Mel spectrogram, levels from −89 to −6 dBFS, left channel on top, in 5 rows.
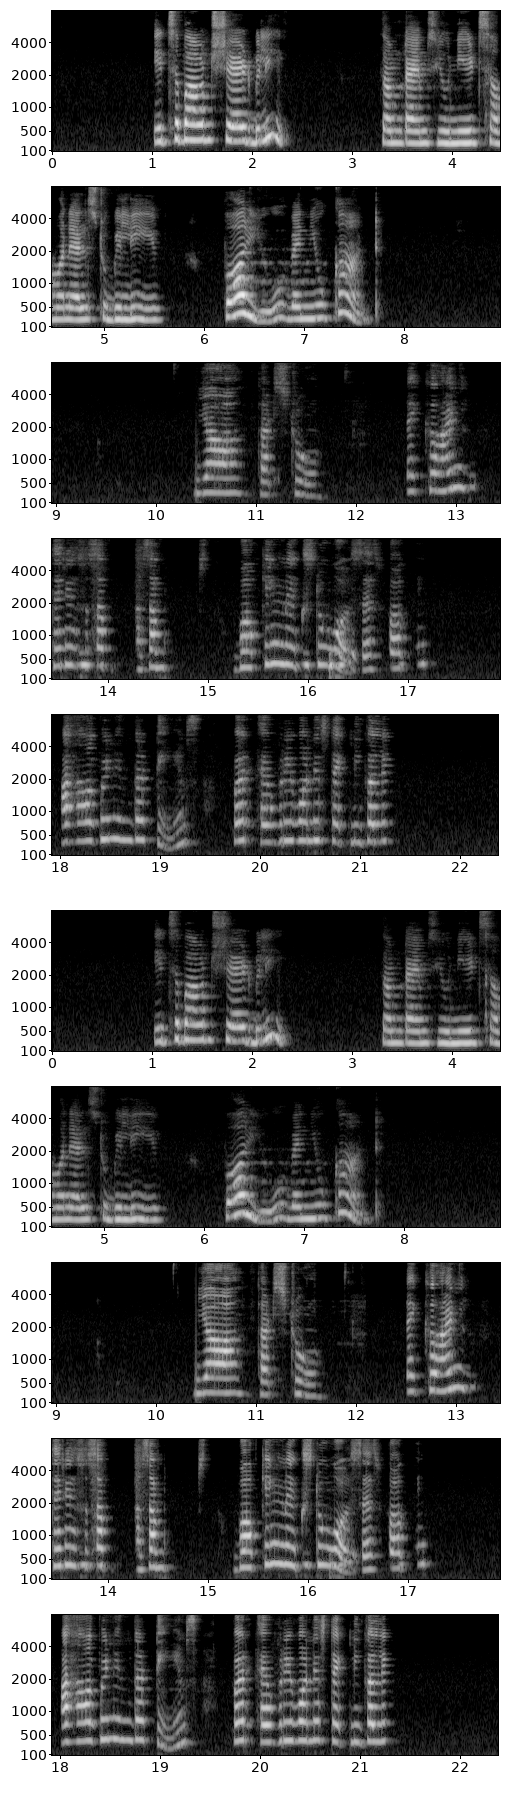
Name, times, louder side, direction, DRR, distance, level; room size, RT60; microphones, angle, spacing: voice 1, 1.0-2.3 3.3-5.6 6.2-7.7 13.7-13.8 16.3-16.4 20.5-20.6, left 5 dB, 80° left, 0.4 m, -26 dB
voice 2, 10.4-11.7 12.5-13.1 13.4-14.0 14.3-14.6 15.3-17.2 18.0-19.4 19.7-21.3, right 5 dB, 85° right, 0.8 m, -30 dB
4.7 x 4.5 x 2.2 m
head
